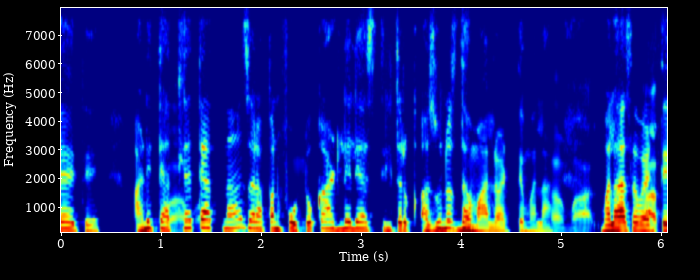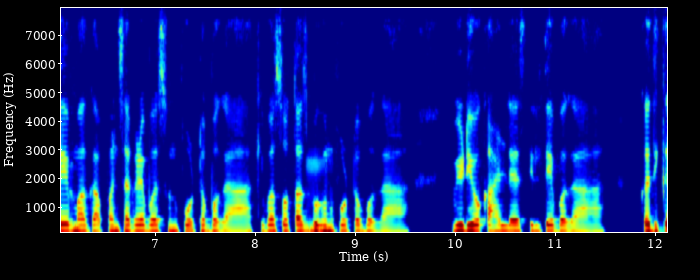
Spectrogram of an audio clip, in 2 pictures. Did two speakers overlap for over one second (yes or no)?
no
